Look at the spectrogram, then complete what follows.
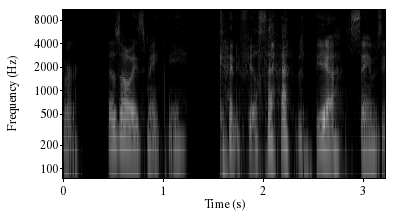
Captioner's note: laughs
